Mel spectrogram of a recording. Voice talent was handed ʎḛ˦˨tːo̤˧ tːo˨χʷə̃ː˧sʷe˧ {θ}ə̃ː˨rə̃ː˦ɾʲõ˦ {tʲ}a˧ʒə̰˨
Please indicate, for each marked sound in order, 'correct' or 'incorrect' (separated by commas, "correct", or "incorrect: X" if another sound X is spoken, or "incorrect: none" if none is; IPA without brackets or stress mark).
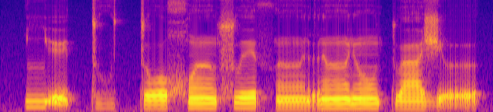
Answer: correct, incorrect: tʷ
